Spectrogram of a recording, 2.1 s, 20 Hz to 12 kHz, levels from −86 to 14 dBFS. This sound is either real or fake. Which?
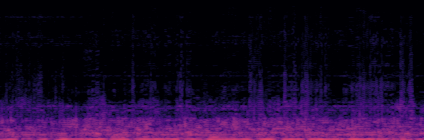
fake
